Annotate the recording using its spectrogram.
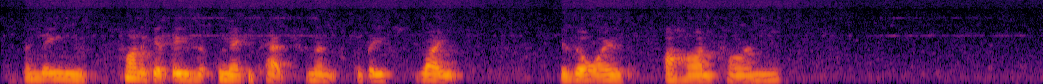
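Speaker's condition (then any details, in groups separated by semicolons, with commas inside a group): No condition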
